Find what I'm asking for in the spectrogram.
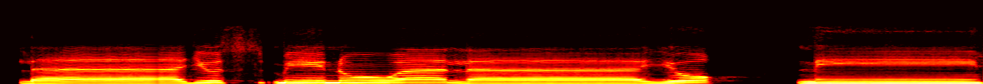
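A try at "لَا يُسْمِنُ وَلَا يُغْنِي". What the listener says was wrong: Yugni. G-nya kurang mantap. La yusminu wala ghafur. Maghrib. Kalau Jawa kan maghrib. Maghrib. Yugni.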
